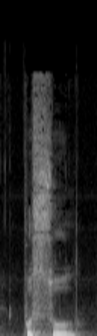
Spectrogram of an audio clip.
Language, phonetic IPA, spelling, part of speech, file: Ukrainian, [pɔˈsɔɫ], посол, noun, Uk-посол.ogg
- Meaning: ambassador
